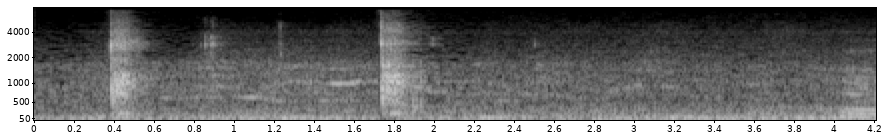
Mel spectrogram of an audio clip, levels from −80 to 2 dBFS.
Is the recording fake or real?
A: real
